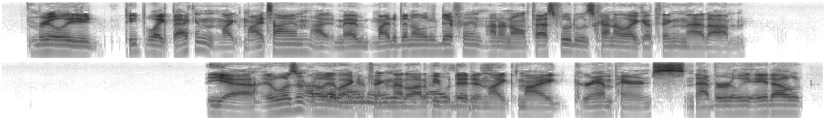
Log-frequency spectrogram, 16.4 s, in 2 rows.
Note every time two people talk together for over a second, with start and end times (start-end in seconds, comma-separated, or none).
11.2-12.9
